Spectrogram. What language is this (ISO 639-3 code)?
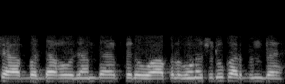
pan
